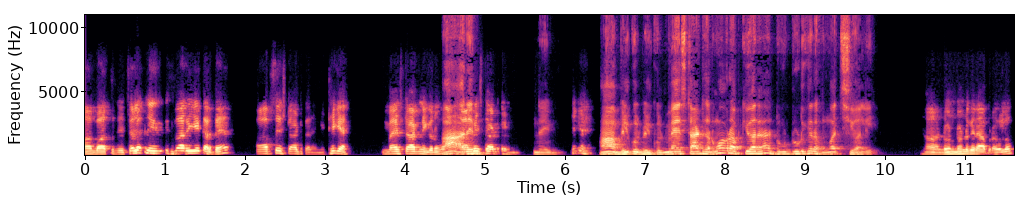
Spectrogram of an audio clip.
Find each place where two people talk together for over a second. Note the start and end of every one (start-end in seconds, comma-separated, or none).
none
